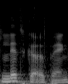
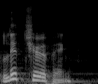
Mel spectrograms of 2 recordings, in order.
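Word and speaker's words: Linköping: Where is lit coping? So, we have I mean chirping. Sorry, I said it wrong again. It's lit chirping.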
